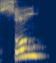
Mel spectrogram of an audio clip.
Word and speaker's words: Seoul: I'm a little bit worried on pronunciation of our South Korean country, but Seoul.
